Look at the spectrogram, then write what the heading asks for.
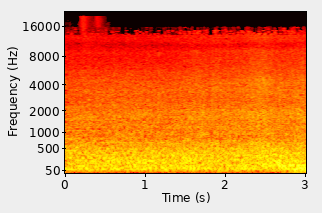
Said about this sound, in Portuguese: à medida que voam sobre a proa do navio, fica claro quão grande é a massa de água que atingiu o navio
